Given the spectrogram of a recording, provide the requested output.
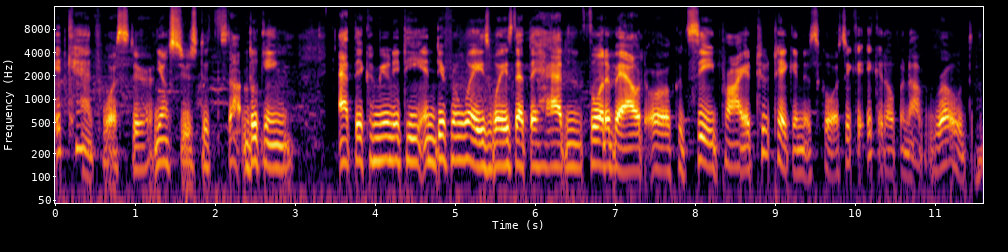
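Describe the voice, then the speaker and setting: A woman with a very deep, low pitch at a fairly slow pace. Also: ordinary pitch variation. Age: 70s. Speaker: senior community participant. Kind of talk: interview testimony.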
